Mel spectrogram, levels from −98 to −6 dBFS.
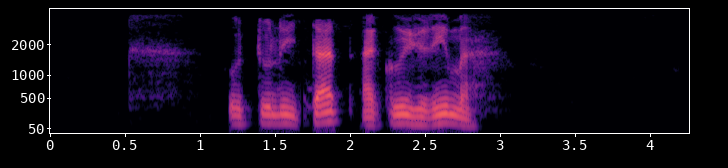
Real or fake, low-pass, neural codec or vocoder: real; 3.6 kHz; none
